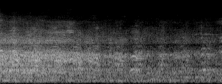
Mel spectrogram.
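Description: Audience laughing at a joke, the laughter dying down toward the end.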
